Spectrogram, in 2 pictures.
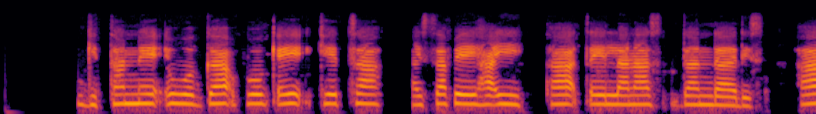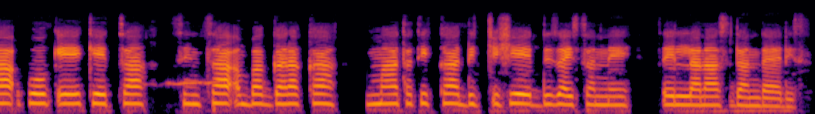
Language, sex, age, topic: Gamo, female, 18-24, government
